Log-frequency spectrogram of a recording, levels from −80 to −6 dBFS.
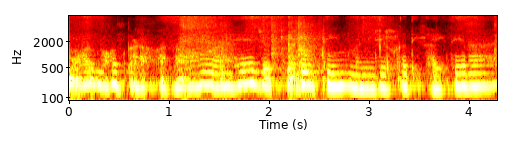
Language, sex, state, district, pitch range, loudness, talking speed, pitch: Hindi, female, Chhattisgarh, Raipur, 180-195 Hz, -15 LUFS, 225 wpm, 185 Hz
